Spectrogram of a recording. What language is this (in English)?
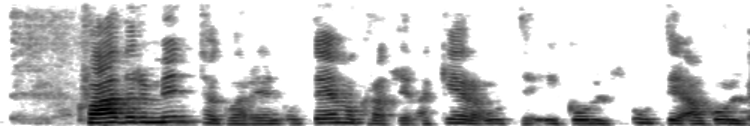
Icelandic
